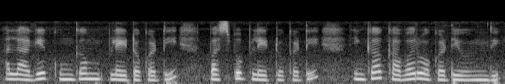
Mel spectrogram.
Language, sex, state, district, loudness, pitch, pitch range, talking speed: Telugu, female, Andhra Pradesh, Sri Satya Sai, -15 LUFS, 235 Hz, 210-250 Hz, 130 wpm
